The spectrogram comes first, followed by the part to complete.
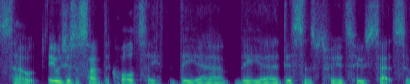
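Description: Very deep, low male voice in monotone, flat intonation, moderate in pace with hardly any pauses, dry and close with no echo against a quiet background. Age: 30s. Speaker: football fan podcast co-host. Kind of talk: casual chat.

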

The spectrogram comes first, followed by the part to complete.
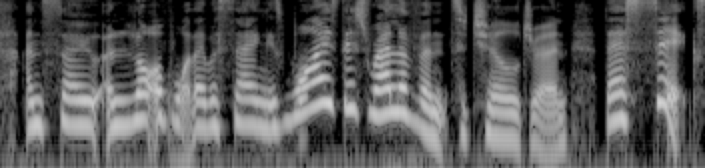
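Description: A woman with a southern English accent talks at a very fast pace in a fairly high voice, her pitch swinging very widely, on a very clean recording with a silent background. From Essex, England. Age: 40s. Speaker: children's author. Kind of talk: panel discussion.

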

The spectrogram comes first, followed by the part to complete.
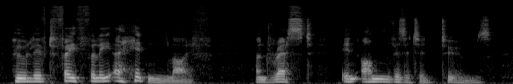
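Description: A man at a medium pitch with an English accent, on a very clean recording with a silent background. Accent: English (RP-leaning). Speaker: actor and author. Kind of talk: interview chat.

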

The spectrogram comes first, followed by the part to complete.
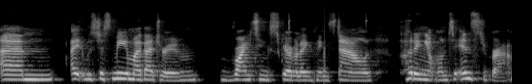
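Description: A woman with a fairly high pitch and a bright, sharp tone speaks at a moderate pace with fairly even intonation. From England, Plymouth, Devon. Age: 20s. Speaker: artist and author. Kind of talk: casual chat.

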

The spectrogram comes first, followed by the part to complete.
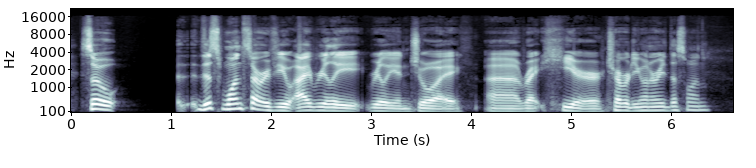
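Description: On a very clean recording with a silent background, a man with an American accent speaks at a moderate pace. He has an unremarkable speaking voice at a medium pitch, with lively intonation. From California. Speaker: podcast host. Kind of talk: casual chat.

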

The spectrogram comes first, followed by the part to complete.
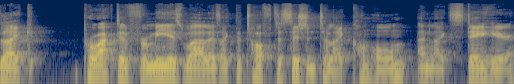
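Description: A man's medium-pitched voice in a Cork accent, bright and sharp in tone, flat and monotone at a moderate pace, on a very clean recording with a silent background. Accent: Cork Irish. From Ireland, Cork. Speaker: musical theatre actor. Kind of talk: casual chat.

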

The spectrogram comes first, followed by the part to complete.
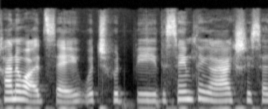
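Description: In an American accent, a woman speaks. Her voice is raised and projected. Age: 20s. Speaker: professional golfer. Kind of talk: casual chat. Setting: studio.

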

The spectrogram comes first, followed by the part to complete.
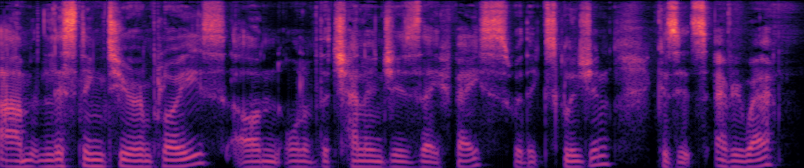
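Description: An unremarkable speaking voice belongs to a man who talks at a moderate pace, with medium pitch and ordinary pitch variation. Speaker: diversity and inclusion head. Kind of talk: casual interview. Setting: studio.

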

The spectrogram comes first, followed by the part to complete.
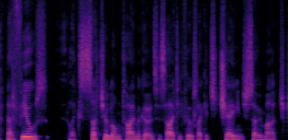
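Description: A man talks at a moderate pace, his pitch varying in an ordinary way. The recording is very clean, with a silent background. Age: 40s. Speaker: podcast interviewer. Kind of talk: interview. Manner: hesitant, many fillers.

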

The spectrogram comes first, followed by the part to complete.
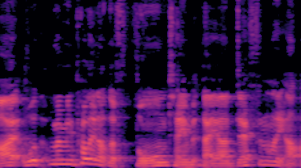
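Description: A man speaks with an Australian accent in a bright, sharp tone. His voice carries vocal fry. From Adelaide, South Australia. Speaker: football podcast host. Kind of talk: casual chat.

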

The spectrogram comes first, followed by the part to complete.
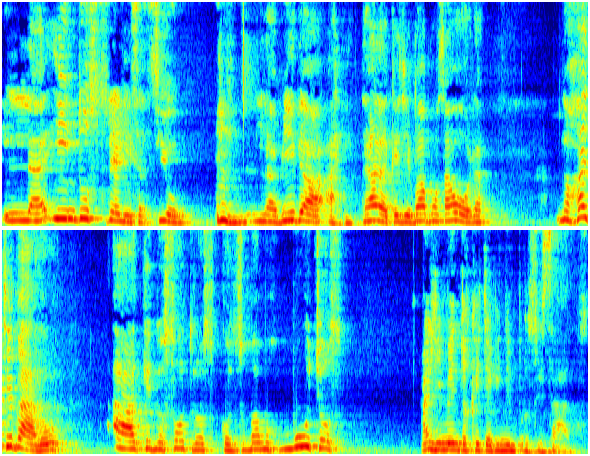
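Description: Pitched fairly high, a woman speaks with lively intonation and long, frequent pauses. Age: 60s. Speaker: nutrition doctor. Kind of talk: interview.

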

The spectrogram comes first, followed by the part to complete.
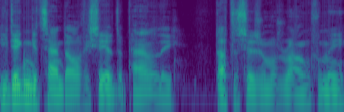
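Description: Very cleanly recorded against a silent background, the speaker talks in a Northern Irish accent with monotone, flat intonation. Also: man. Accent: South Armagh Northern Irish. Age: young. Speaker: Gaelic football manager. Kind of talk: interview.

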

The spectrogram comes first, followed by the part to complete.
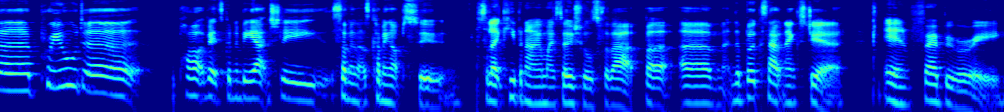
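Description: With a London accent, a woman of medium pitch speaks at a moderate pace with lively intonation against a quiet background. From west London (Southall, Hounslow). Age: 30s. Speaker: magazine founder and Pride organiser. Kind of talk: interview.

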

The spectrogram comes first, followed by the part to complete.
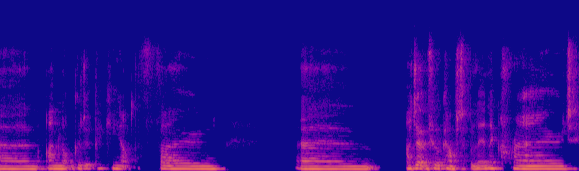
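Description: A woman's fairly low, somewhat breathy voice with a dark, mellow tone and monotone, flat intonation at a moderate pace. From eastern England, Norfolk. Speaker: small business owner. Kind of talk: interview.

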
